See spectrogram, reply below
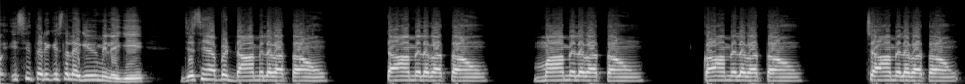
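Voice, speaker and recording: A man teaching Hindi reading in a slow, patient way, asking questions and answering them himself. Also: sits high, clean tone, dry recording, clean studio sound.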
